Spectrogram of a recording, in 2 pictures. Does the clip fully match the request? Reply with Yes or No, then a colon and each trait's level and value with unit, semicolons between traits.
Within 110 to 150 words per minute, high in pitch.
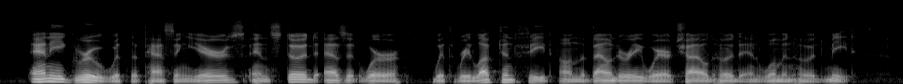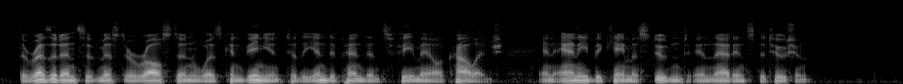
No: average, 140 wpm; very low, 80 Hz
